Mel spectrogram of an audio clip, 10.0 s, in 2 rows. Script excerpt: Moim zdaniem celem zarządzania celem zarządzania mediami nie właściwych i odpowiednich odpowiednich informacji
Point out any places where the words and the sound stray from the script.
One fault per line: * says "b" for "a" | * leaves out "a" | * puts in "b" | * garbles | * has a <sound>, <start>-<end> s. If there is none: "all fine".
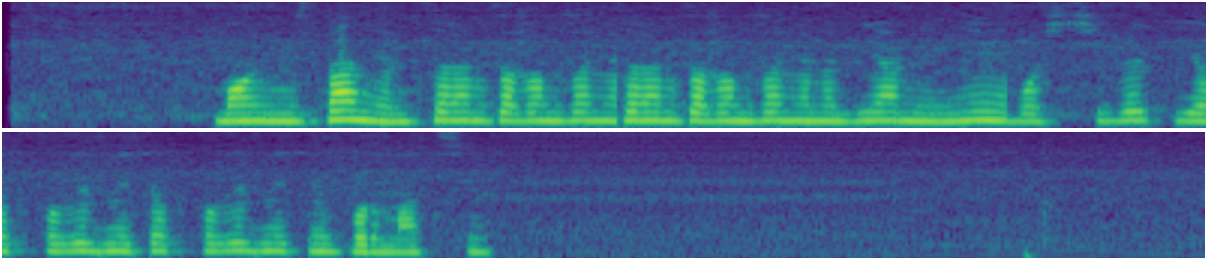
all fine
